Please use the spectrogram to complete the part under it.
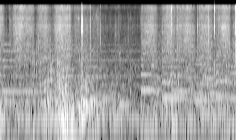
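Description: Wire brush scraping back and forth across a hot barbecue grill grate, burning off old crusted grease, a rough rubbing scrub in uneven strokes, close and fairly loud, with no voices.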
